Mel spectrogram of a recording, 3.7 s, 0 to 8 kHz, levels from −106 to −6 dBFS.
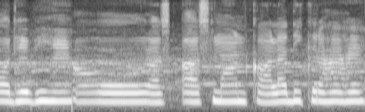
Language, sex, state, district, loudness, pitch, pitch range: Hindi, female, Chhattisgarh, Kabirdham, -15 LUFS, 200 Hz, 195-205 Hz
